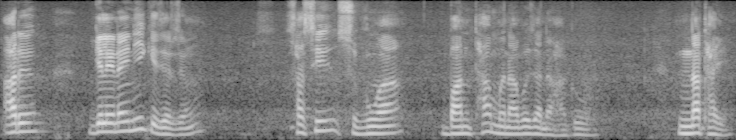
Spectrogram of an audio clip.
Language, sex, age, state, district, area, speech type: Bodo, male, 45-60, Assam, Kokrajhar, rural, spontaneous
